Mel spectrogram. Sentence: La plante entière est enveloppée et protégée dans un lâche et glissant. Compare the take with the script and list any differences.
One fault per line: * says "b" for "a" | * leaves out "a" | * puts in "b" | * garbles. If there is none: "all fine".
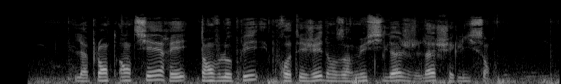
* puts in "mucilage"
